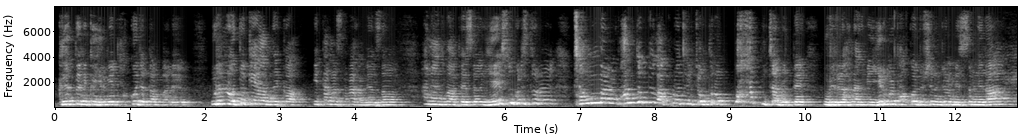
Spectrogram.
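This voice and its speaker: A male pastor preaching a sermon, animated and asking the congregation questions. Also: very high voice, brisk, highs cut off, a little hiss or hum. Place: church sanctuary. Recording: echoey church from far off.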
